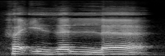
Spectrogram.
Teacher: تنوین کے بعد یرملون کا لام آیا ہے، ادغام ہوگا لیکن گنہ کے بغیر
